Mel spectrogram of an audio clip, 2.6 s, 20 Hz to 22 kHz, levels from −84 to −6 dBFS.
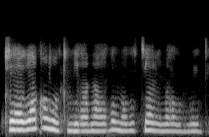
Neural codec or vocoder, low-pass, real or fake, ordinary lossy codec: codec, 16 kHz, 1 kbps, FreqCodec, smaller model; 7.2 kHz; fake; none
